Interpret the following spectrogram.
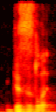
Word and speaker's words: Ghislaine: I'm thinking of writing a one-man musical called Ghislaine. That's how you say it. Right? Is it Ghislaine? I mean, I know it's not. Like Rochelle.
